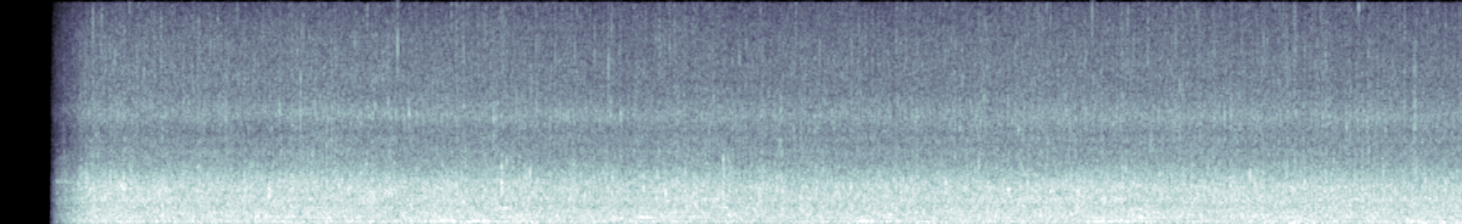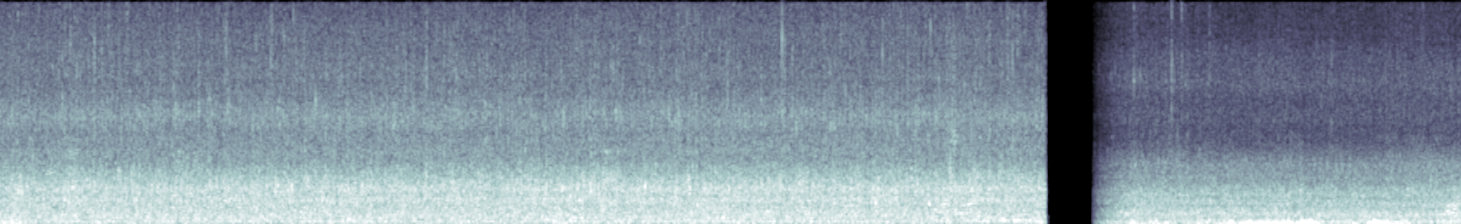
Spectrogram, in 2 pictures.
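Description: Shallow mountain stream rushing over rocks and pebbles, a steady wash of water noise that cuts out for a moment just before the end.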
